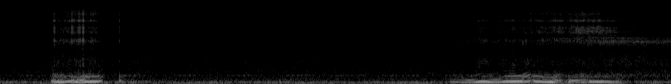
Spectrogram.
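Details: Snoring during sleep with twitching: two low, rumbling snore breaths a few seconds apart, with quiet room noise between them.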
